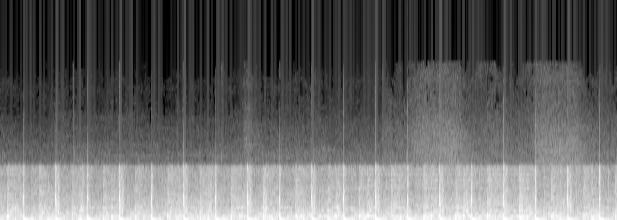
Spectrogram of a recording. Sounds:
Music

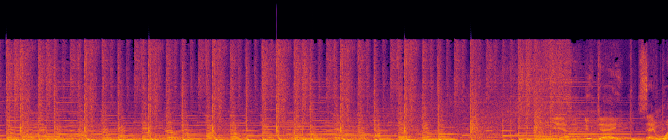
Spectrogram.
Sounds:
Jingle (music), Dance music, Music

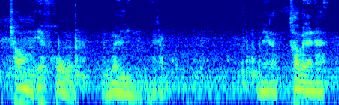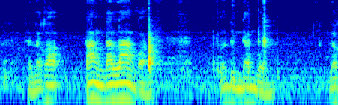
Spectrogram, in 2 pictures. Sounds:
Speech

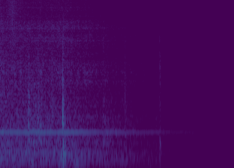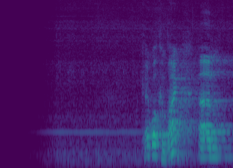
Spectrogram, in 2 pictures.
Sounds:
Speech

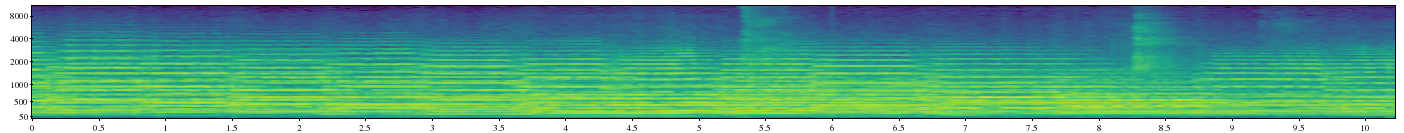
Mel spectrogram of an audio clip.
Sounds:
playing cornet

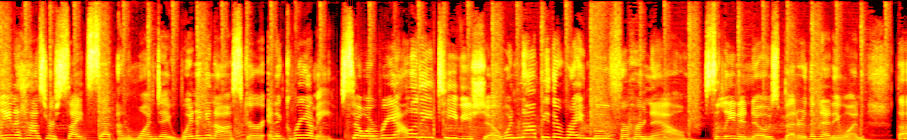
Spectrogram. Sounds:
Speech, Music

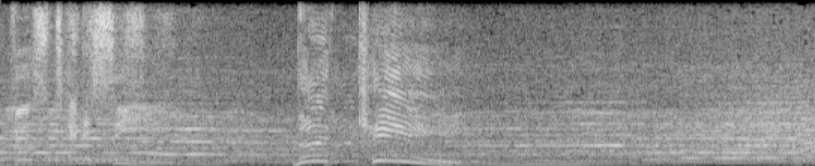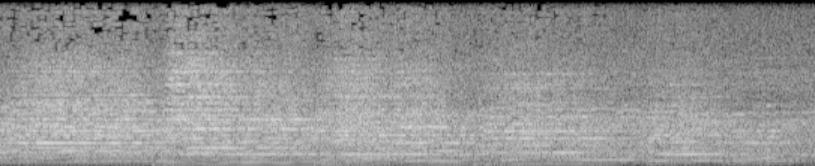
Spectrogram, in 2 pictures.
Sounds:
Music, Speech

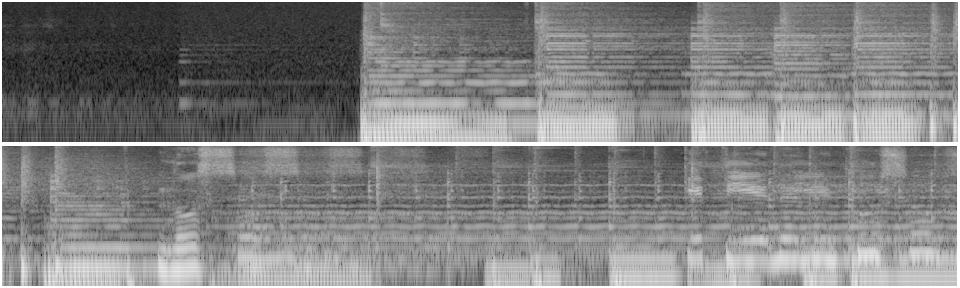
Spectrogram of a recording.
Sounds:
Singing, Musical instrument, Guitar, Music

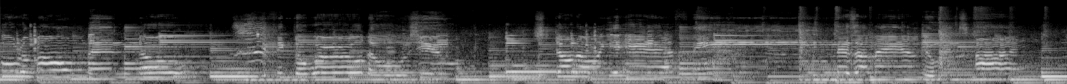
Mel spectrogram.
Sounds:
Music

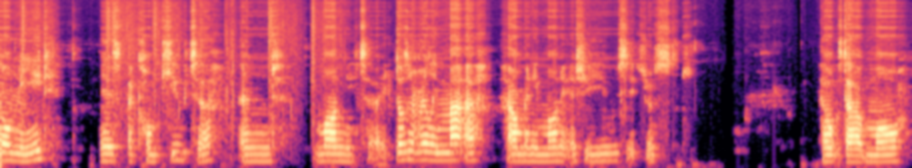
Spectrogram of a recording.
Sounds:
Speech

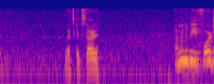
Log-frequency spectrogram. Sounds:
Speech

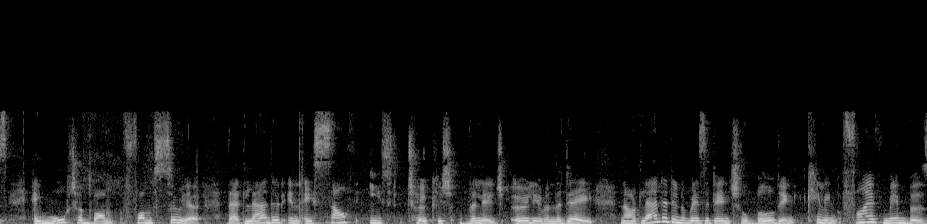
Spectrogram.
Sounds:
Speech

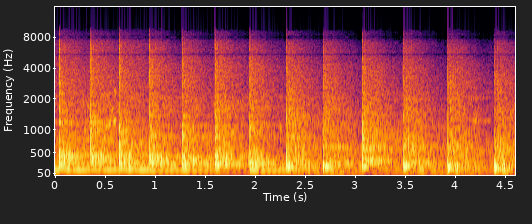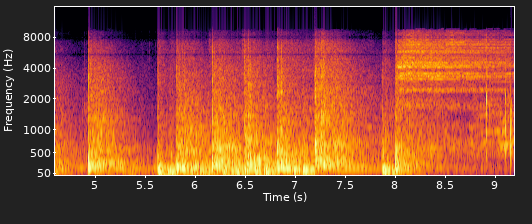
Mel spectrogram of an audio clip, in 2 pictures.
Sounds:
Musical instrument, Drum, Drum kit, Snare drum, Bass drum, Cymbal, Hi-hat, Percussion, Music

